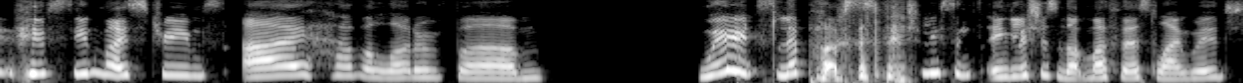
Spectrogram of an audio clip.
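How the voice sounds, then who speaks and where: Speaking at a fairly slow pace with a Lithuanian accent, a woman with a high voice uses very wide pitch swings, heard in a dry, close sound with no echo. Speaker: streamer. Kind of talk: casual interview chat.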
